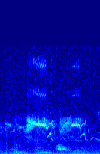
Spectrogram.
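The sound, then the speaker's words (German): Starlings chirping in a garden, with a few faint, thin high chirps and twitters rising briefly over a quiet, steady background. “Die Starre zwitschern.”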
